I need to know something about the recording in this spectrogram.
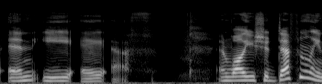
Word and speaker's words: NEAF: see the acronym spelled n e a f. And while you should definitely know the community pronounces it NEAF, yes, with a long e, I strongly prefer to use its majestical full name.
